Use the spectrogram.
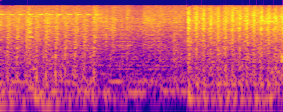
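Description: Dense automatic gunfire in the Call of Duty Mobile video game, loud rapid bursts of close machine-gun shots with a brief lull and a sharp renewed volley near the end.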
